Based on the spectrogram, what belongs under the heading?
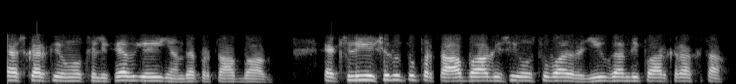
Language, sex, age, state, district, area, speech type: Punjabi, male, 60+, Punjab, Fazilka, rural, conversation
